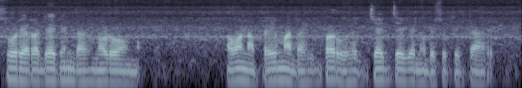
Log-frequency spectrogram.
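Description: Guy narrating a story, really deep and flat, slow and steady, bit muffled with hiss. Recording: dull lo-fi with faint hiss.

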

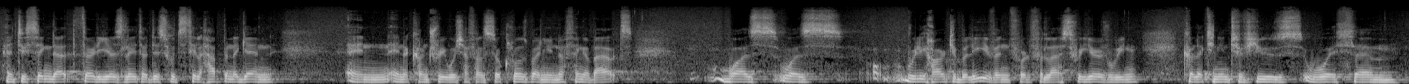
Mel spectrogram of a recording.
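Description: On stage before an audience in a large, dark hall, a Belgian documentary filmmaker halts through an unscripted answer, searching for words amid repeated false starts. His voice is mid-range with a flat delivery. The sound echoes and has clear background hiss.

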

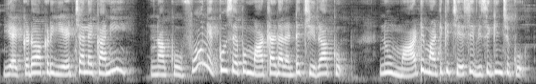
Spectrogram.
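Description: A woman voicing a blunt, gruff young man who speaks curtly and dismissively. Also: sits high, a little fast, a little mellow, lightly acted. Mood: irritated. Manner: curt, dismissive.

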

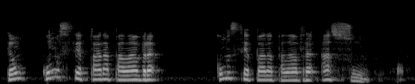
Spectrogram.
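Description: A Portuguese teacher with a Brazilian accent gives a whiteboard grammar lesson in a mid-range, slightly mellow voice, talking at a quick pace with lively intonation. Each word is drawn out syllable by syllable, and "né?" and "tá, pessoal?" come up constantly. It was recorded in dull lo-fi.

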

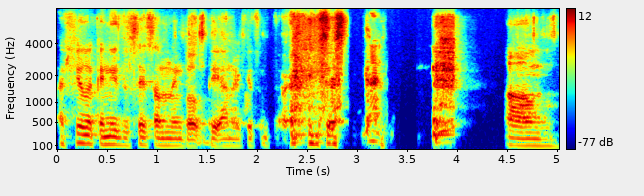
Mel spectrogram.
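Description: A young man from Barbados, chatting casually as a participant on a video call, relaxed with fillers. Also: fairly low pitch, moderate pace, low-quality recording. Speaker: audience participant. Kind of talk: casual discussion.

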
